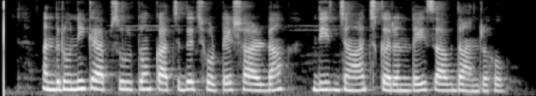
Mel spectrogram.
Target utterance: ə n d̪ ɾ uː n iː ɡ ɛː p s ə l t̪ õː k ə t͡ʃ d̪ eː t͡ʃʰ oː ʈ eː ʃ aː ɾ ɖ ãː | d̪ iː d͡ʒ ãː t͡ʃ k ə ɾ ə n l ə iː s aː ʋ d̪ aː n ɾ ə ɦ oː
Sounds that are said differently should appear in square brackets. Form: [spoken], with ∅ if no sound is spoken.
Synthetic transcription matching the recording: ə n d̪ ɾ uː n iː [k] ɛː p s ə l t̪ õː k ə t͡ʃ d̪ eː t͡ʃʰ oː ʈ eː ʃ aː ɾ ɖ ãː | d̪ iː d͡ʒ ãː t͡ʃ k ə ɾ ə n l ə iː s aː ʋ d̪ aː n ɾ ə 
